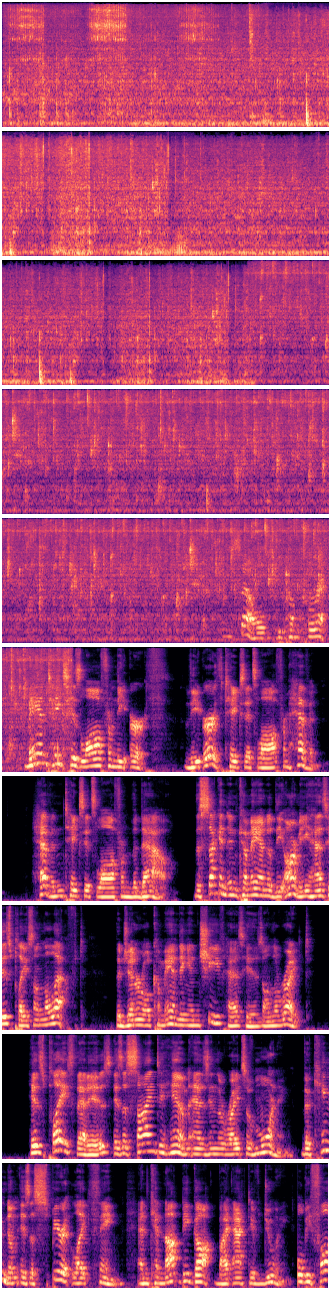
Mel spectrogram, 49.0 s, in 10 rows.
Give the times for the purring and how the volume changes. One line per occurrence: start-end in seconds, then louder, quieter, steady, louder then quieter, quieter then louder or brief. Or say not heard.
0.0-7.8 quieter.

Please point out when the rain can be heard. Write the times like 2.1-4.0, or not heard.
0.0-25.6.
